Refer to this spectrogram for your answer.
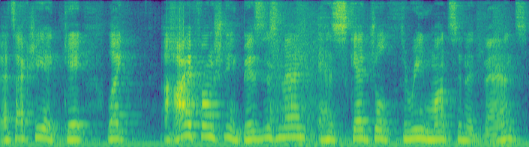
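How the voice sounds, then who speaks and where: Speaking at a moderate pace in an Albanian accent, a man is heard with noticeable background noise and audible room echo. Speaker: streamer. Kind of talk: casual chat. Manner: animated.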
